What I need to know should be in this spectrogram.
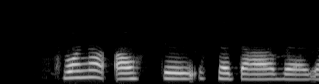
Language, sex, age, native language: Icelandic, female, 10, German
